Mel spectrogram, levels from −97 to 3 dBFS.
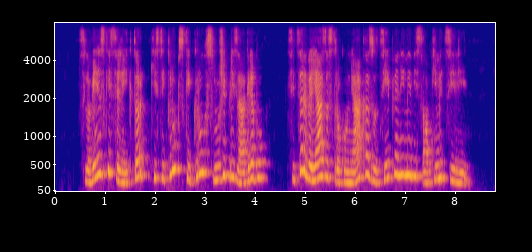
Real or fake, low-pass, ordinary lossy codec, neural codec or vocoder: fake; 7.2 kHz; none; codec, 16 kHz, 4.8 kbps, FACodec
